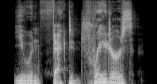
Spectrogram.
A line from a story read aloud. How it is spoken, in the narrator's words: Hickory bellowed behind them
